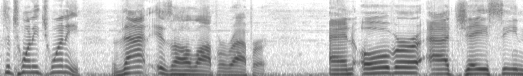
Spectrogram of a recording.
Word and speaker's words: Jalapa: Jalapa, J A L A P A, pronounced Jalapa. It's a region in Nicaragua.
